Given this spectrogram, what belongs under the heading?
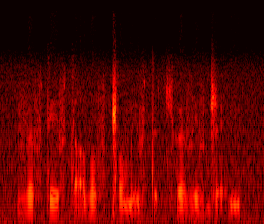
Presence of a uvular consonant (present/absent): absent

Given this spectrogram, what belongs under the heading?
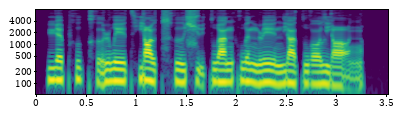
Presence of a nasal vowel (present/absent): absent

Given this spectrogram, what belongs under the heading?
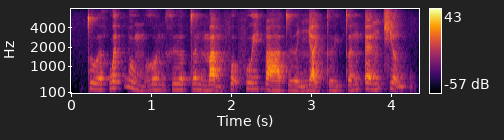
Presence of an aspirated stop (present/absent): absent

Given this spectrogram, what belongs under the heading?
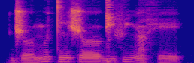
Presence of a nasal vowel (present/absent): present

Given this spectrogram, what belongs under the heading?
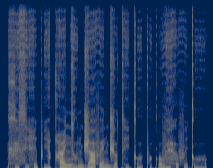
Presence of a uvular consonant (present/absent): present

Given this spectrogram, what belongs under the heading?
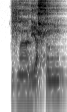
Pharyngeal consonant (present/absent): present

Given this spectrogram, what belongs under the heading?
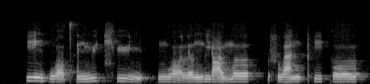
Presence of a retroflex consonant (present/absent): present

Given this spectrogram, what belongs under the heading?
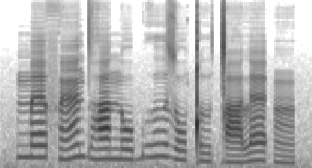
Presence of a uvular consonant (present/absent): absent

